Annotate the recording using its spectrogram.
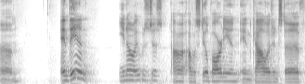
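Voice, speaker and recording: Lively intonation marks this man's speech in a Southern US accent. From US South, Arkansas. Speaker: podcast co-host, corporate employee. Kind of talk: casual chat, faith testimony.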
